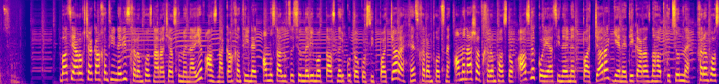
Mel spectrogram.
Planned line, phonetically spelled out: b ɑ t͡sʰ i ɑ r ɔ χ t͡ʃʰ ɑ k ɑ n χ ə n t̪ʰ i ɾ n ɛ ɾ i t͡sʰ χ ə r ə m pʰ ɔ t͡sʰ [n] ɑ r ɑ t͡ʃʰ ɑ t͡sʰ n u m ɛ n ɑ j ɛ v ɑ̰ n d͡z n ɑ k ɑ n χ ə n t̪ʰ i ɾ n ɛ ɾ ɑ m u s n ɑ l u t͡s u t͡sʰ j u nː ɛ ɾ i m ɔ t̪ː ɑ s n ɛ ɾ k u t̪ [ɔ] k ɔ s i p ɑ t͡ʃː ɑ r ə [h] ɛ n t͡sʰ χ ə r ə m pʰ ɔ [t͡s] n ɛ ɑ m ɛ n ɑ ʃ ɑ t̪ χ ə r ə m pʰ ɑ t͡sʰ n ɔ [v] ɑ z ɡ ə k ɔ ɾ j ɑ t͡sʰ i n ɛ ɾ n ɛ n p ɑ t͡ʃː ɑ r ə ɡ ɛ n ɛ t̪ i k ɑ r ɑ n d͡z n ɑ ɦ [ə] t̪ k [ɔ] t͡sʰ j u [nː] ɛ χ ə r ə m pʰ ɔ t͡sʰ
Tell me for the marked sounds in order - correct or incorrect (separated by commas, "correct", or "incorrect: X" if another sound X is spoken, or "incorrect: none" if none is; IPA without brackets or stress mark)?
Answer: correct, correct, correct, incorrect: t͡sʰ, incorrect: ʁ, incorrect: ɑ, incorrect: u, correct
